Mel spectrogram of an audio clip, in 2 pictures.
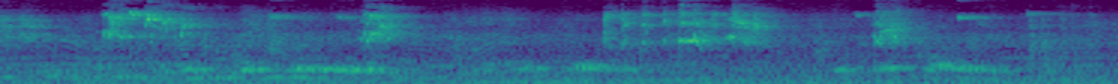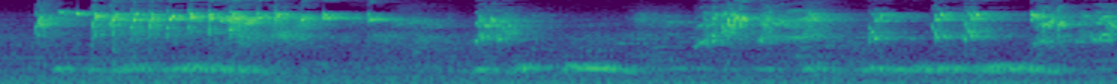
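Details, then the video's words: White-rumped shama in natural song, delivering quick bright chattering and whistled phrases in bursts, while a lower, softer repeated warble sounds in the background. "Lakbet super kicauan natural"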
